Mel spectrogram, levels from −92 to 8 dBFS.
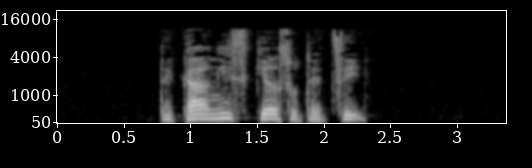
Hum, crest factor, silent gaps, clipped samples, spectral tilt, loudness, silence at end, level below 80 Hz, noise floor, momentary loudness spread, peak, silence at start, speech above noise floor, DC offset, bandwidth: none; 22 dB; none; under 0.1%; -5.5 dB/octave; -21 LUFS; 1.05 s; -64 dBFS; -78 dBFS; 12 LU; 0 dBFS; 0.8 s; 58 dB; under 0.1%; 11.5 kHz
